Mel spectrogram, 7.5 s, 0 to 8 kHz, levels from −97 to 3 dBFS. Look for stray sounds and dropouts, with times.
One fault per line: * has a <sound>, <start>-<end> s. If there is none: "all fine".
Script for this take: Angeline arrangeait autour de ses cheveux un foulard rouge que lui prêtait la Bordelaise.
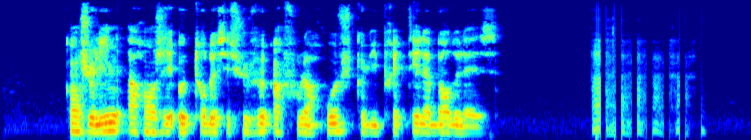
* has a laugh, 5.9-7.1 s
